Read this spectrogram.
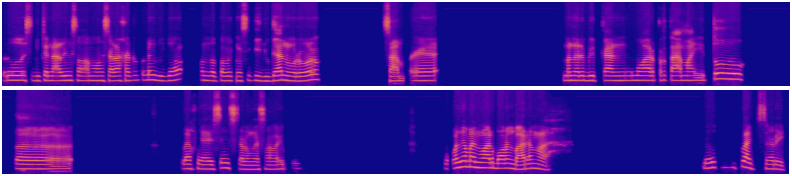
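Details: Adult male speaker; speech impairment in cerebral palsy.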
